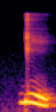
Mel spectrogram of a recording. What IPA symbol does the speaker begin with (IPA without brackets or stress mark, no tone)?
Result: ɡ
